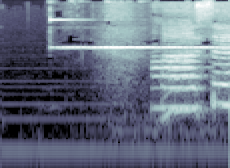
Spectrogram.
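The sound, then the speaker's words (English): A resonant chime is struck once on a C note and rings with a steady, sustained tone. Rich overtones swell in partway through, and the bright ringing carries on clearly with no voices. “To represent C, the speed of light, squared, we chime on a resonating C note.”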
